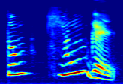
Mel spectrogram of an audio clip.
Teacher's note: इसमें से हम क्यू पर विशेष रूप से बल डाल रहे हैं। उस शब्द पर विशेष रूप से बल डाल रहे हैं। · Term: बलाघात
